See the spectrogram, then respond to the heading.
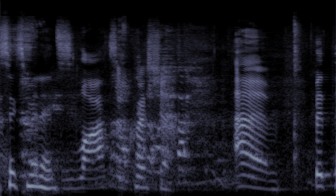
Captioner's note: group laughs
